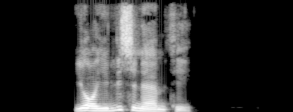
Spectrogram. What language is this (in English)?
Kabyle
